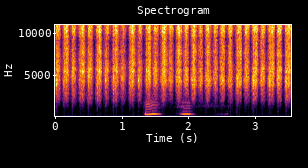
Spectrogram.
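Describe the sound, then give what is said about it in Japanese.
Soft, brisk rubbing and polishing strokes in an ASMR roleplay repeat many times in a regular rhythm. A few short, low hummed vocal tones sit over the scrubbing. “きれいきれいに磨いてあげるから。あ、ここの裏も隙間も。”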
